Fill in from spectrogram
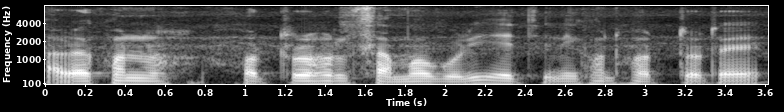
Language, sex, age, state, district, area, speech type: Assamese, male, 60+, Assam, Majuli, urban, spontaneous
